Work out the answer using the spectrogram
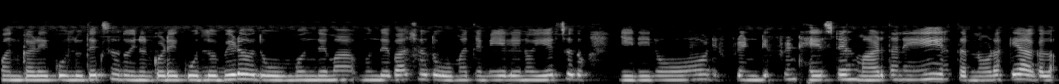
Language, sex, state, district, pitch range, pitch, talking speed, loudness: Kannada, female, Karnataka, Shimoga, 200-220 Hz, 205 Hz, 130 wpm, -20 LUFS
